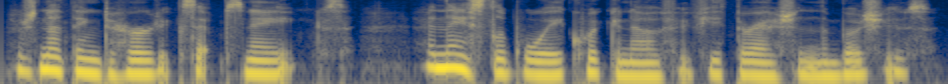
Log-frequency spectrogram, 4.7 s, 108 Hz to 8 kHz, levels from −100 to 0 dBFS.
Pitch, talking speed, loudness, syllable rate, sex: 190 Hz, 215 wpm, -16 LUFS, 6.0 syllables/s, female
